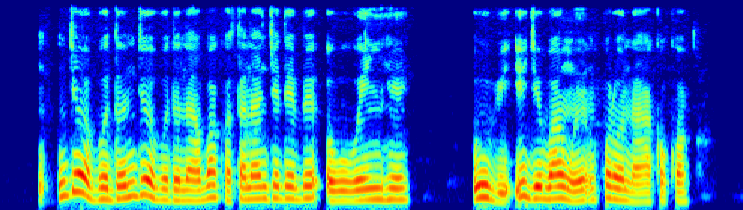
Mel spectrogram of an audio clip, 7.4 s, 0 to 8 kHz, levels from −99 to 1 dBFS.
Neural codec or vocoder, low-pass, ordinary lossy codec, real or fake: none; 7.2 kHz; none; real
